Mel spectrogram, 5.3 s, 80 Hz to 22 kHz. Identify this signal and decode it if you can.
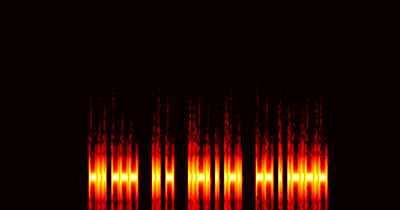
Morse code, heard as a keyed tone, about 40 wpm, 700 Hz. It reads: DO IT FER ME.
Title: Sentences from Top 200 Words and Abbreviations 40wpm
